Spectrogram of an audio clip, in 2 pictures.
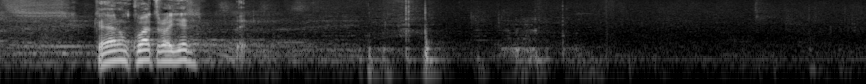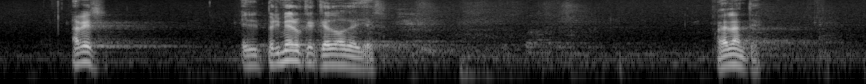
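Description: An elderly man speaks through a microphone in short, loud bursts in an echoing hall.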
